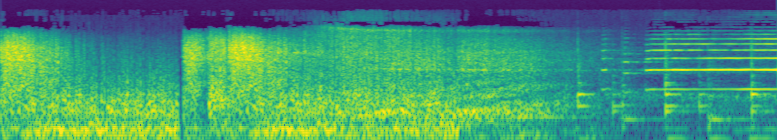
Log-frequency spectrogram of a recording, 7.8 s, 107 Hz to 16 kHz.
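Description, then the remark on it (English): A loud, rumbling thunderclap rolls for several seconds, with a sharp crack partway through, then fades as a brassy orchestral theme begins with bright sustained notes. This is the opening of the theme of the 1960s television series The Prisoner. “You remember this television theme, a thunderclap opening yet another episode of the 1960s cult series The Prisoner,”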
